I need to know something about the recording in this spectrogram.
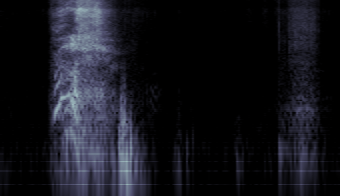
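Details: Itchy sneezing: one forceful sneeze with a sharp burst of air, followed a moment later by a softer sniff or breath; sneezing.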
